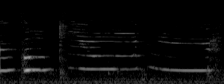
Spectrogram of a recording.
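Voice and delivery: very high, slow, soft squeal; gushing squeal. Real, not acted. Viewer gushing over a cute moment, high squeal. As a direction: coo it out in delight. Fans gush at cute scene.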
